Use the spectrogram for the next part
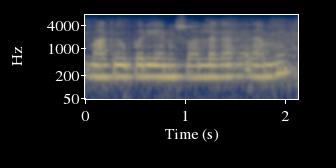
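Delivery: usual speaking voice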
